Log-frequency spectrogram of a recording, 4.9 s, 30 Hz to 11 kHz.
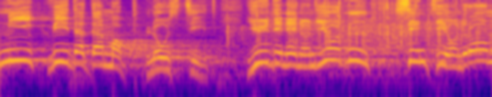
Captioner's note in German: Beifall bei der SPD, der LINKEN und dem BÜNDNIS 90/DIE GRÜNEN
